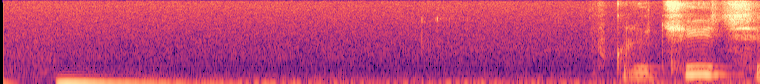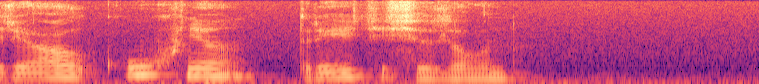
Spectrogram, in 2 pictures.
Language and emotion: Russian, sad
